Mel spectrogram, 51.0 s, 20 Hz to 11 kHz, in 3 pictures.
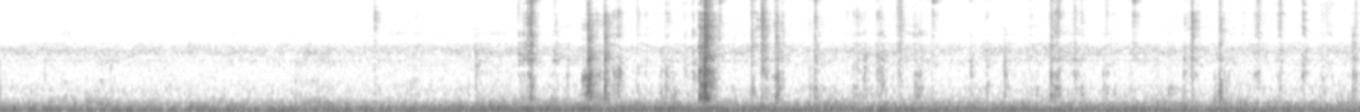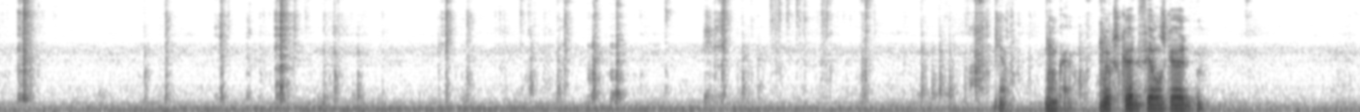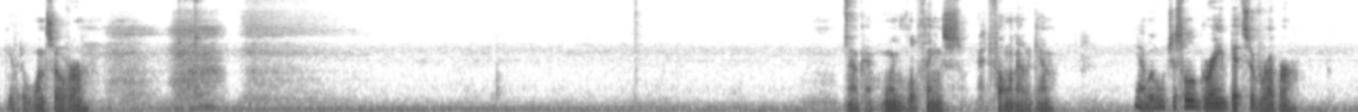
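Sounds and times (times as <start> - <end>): steady low hum: 0.0 - 50.9
plastic laptop parts clicking: 6.4 - 11.8, 22.4 - 30.8.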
